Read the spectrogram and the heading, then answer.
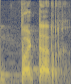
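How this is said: It has a clear British t sound.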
